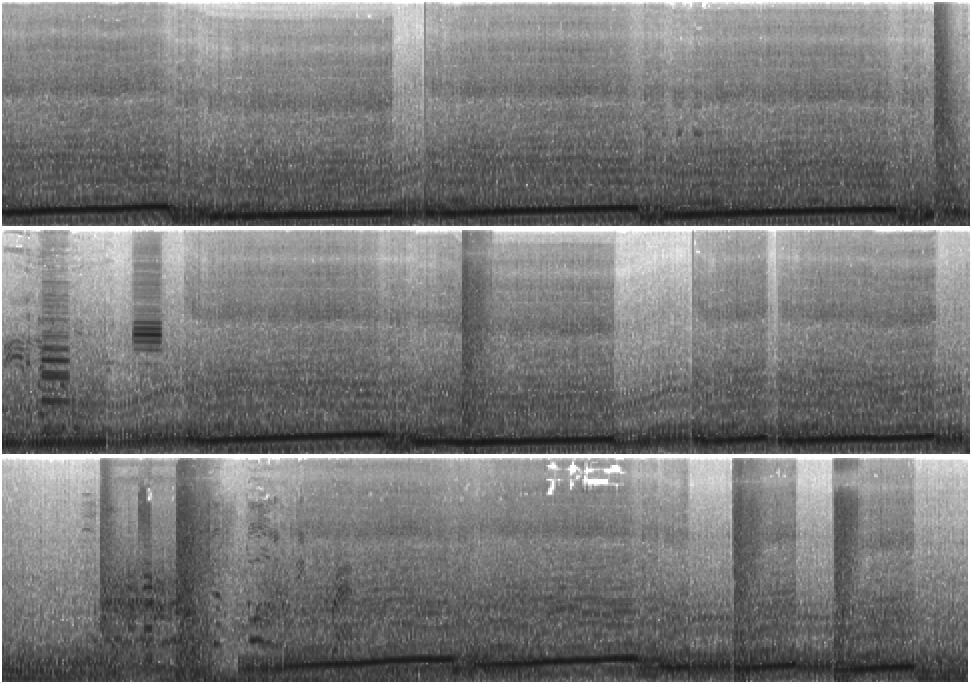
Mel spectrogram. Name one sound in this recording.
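A motorcycle engine revs hard, rising in pitch through each gear and dropping at every shift.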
